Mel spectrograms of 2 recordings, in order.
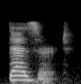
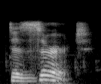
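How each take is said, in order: First: The stress is on the first syllable. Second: The stress is on the second syllable. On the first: An area of very dry land. "desert with the stress on the first syllable" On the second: Something sweet eaten after a meal. "pronounced dessert with the stress on the second syllable"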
